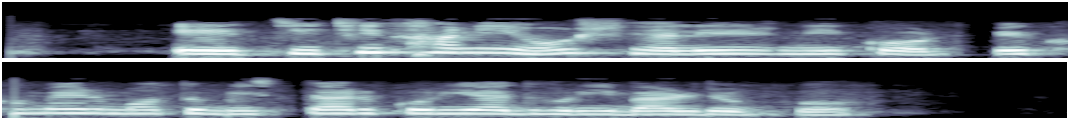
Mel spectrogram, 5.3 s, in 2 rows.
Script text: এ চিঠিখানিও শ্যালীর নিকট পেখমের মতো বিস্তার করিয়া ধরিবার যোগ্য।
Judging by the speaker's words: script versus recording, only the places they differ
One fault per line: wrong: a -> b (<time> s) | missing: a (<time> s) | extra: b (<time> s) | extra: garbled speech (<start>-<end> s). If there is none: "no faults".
no faults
